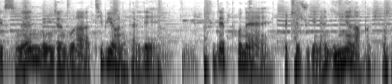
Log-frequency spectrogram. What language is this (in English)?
Korean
